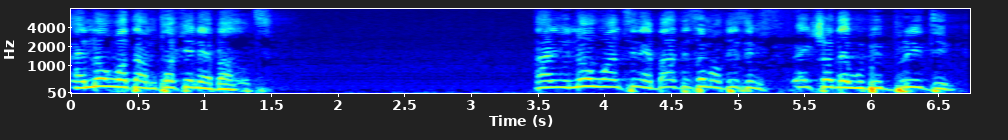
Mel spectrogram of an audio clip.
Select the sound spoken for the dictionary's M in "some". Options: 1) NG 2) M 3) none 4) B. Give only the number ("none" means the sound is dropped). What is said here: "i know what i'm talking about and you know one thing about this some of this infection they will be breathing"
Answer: 2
